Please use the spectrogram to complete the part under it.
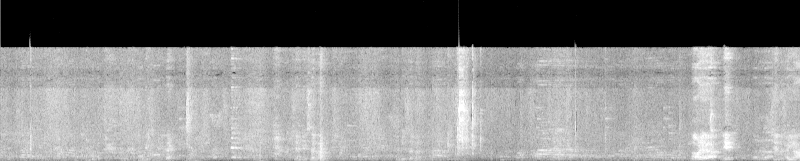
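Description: Footsteps thud down wooden stairs.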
